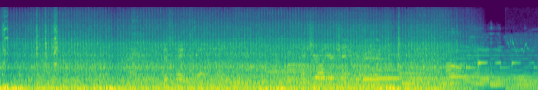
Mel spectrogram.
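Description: Tractor engine idling, a steady low rumble, with faint voices over it; about seven seconds in the rumble cuts off and music takes over.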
